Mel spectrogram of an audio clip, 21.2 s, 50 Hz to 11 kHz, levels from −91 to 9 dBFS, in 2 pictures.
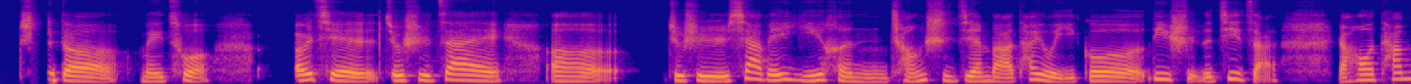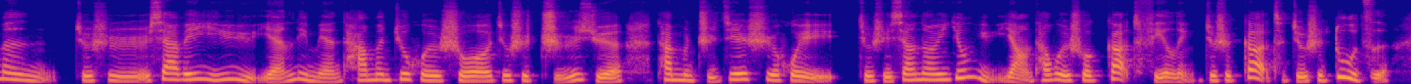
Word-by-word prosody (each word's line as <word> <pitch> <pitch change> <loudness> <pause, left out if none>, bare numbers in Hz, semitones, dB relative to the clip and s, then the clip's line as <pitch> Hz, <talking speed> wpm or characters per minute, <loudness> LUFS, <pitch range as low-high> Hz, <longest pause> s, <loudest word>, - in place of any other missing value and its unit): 是 - - -7 0.2
的， 175 -6 +3
没 165 -2 -2
错。 - - -1 0.6
而 210 +3 +6
且 175 -8 +4
就 195 - +3
是 195 0 +1
在 195 -3 +2 0.3
呃， 180 - -1 0.3
就 195 - +2
是 180 -2 +3
夏 245 +8 +2
威 205 -1 +4
夷 210 -2 0
很 160 -8 -4
长 170 +7 -3
时 195 -5 -3
间 175 -1 0
吧， 155 -3 +1
它 230 - -4
有 200 -7 +3
一 145 -1 -4
个 175 -4 +3
历 245 -3 +1
史 225 - -3
的 160 - -3
记 250 +9 -2
载， 210 - -4 0.4
然 155 +1 -3
后 215 +1 +2
它 250 +3 -2
们 225 -9 -2
就 185 - -1
是 180 -2 -2
夏 230 +4 +1
威 225 0 +3
夷 230 -4 -2
语 225 -8 -1
言 140 +7 -2
里 235 -1 -1
面， 155 -6 -4
它 205 +4 -3
们 215 0 -1
就 230 +2 0
会 195 -4 +1
说， 180 -2 +2
就 195 +2 -2
是 195 -1 -2
直 185 - -2
觉， 175 -7 0 0.2
它 225 - +1
们 210 -2 0
直 155 - -5
接 230 +6 +3
是 220 -3 -1
会， 200 - -1
就 185 - -1
是 175 -3 -2
相 215 +6 0
当 220 -1 +2
于 - - +3
英 300 +6 +1
语 260 - -2
一 - - -12
样， 165 - -1
它 205 - -1
会 215 -3 +4
说 195 -1 -1
gut 255 -2 +2
feeling， 155 -1 -2
就 200 - 0
是 190 0 0
gut， 230 -3 +1
就 165 - 0
是 195 - -2
肚 285 +8 +5
子， 150 -9 -5
195 Hz, 250 characters per minute, -20 LUFS, 175-220 Hz, 0.6 s, 而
